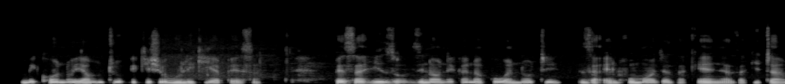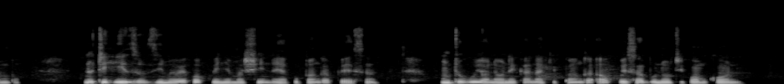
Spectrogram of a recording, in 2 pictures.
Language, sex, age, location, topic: Swahili, male, 25-35, Kisii, finance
